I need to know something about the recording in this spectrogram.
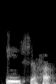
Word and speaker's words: एषः: say Eshah Eshah so make sure to pronounce visarga Eshah okay sir Eshah Vanarah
